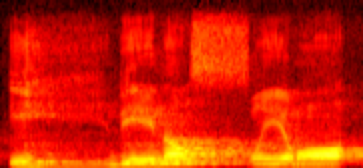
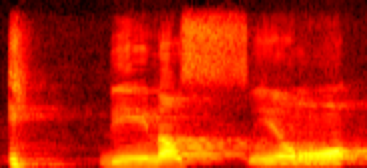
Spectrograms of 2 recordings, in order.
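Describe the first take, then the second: First: The h breath flows smoothly into the next syllable. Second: The h is cut off sharply, like a startled exclamation. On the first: The speaker calls it right. "Huruf H itu huruf yang jalan. ... Jalan" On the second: The speaker calls it wrong. "lagi orang terkejut. ... Enggak boleh seperti itu"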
